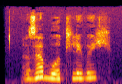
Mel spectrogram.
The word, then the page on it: заботливый: /zɐˈbotlʲɪvɨj/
